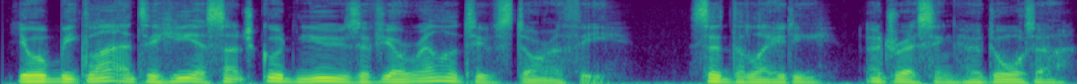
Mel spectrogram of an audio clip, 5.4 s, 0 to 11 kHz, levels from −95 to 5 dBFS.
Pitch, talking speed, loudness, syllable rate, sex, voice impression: 105 Hz, 210 wpm, -17 LUFS, 5.8 syllables/s, male, very masculine, very adult-like, very middle-aged, very thick, tensed, very powerful, slightly bright, slightly soft, clear, fluent, cool, very intellectual, refreshing, very sincere, very calm, mature, very friendly, very reassuring, unique, very elegant, wild, very sweet, slightly lively, very kind, slightly modest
